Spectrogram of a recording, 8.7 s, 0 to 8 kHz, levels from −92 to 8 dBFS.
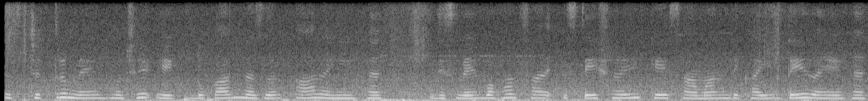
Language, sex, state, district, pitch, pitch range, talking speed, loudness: Hindi, female, Madhya Pradesh, Dhar, 255 Hz, 250-275 Hz, 140 wpm, -15 LUFS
